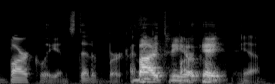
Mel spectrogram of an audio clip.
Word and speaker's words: Berkeley: a really believer of berkeley i think it's pronounced barkley instead of burgundy okay yeah you are like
